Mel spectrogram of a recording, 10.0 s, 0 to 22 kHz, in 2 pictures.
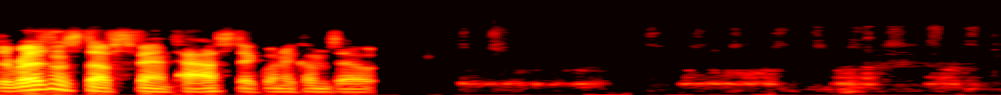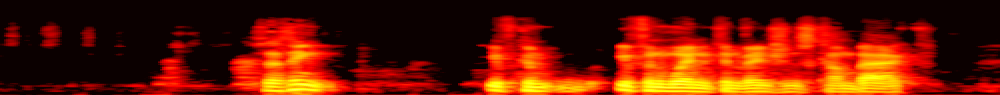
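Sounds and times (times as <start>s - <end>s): pencil scratching on paper: 2.3s - 7.4s.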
